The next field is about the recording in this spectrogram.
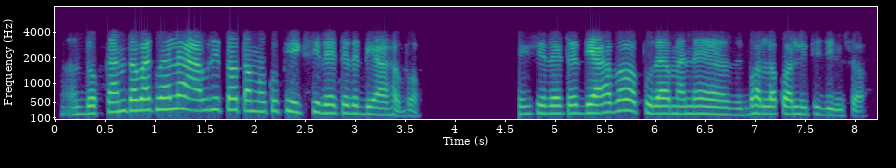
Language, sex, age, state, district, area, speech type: Odia, female, 60+, Odisha, Jharsuguda, rural, conversation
